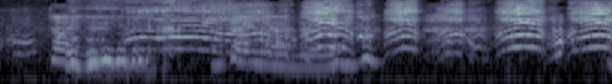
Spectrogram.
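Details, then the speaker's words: A young child cries and whimpers in rising and falling wails in a small room after suddenly crying while the adult was asleep. Ordinary upset crying, not illness. Finding: crying. "Aray ko ang sarap na ng tulog ko bigla kang umiyak"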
